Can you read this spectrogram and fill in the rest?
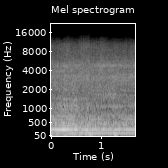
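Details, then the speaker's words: Whirlpool direct-drive washer in spin mode, drains but won't agitate or spin: steady motor hum with no drum or agitator churn underneath as the motor spins freely; broken motor coupling between motor and transmission. "so if your machine isn't spinning or agitating then you hear the motor running and if the drain pump if it will drain and the spin cycle it won't spin then you have a disconnection between your transmission and your motor it's usually going to be a motor coupler"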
